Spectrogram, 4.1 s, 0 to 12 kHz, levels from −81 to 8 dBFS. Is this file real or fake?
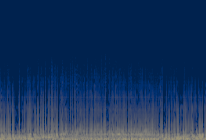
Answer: fake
